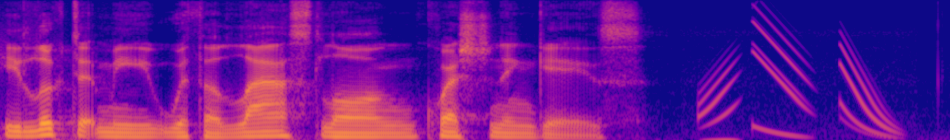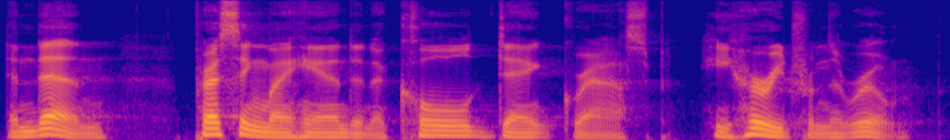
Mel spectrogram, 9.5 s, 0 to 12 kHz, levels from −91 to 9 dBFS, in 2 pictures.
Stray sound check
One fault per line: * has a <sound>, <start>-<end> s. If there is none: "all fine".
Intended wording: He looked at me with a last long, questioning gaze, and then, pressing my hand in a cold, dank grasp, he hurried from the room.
* has a chirp, 3.5-4.6 s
